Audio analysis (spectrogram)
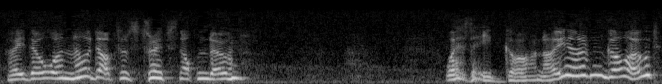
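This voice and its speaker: A woman's voice: high-pitched, animated, takes it slowly, a little mellow, full character voice. An actress playing an ailing, stubborn, fretful country mother with a rural English accent in a 1970s radio drama.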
